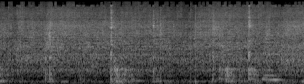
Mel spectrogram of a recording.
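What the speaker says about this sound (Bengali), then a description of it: "আলুগুলোর সাথে পেঁয়াজগুলো হালকা একটু নেড়ে নেব ভালো করে একটু কষিয়ে নেব পেঁয়াজের সাথে" Onions browning with a little sugar fry in a pan for a shol fish kaliya. They hiss steadily and up close while a spoon scrapes through them in a few distinct strokes, with no speech.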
